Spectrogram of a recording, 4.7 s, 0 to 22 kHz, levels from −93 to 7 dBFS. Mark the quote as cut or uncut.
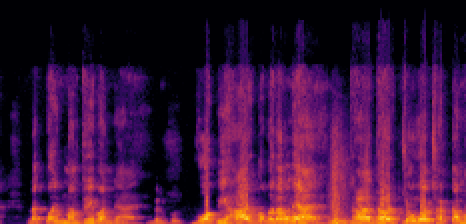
cut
